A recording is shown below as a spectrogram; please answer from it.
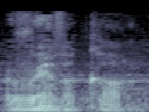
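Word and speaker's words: Revachol: He pronounces Revocol with a hard K, unlike other people.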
